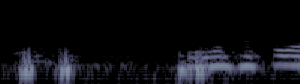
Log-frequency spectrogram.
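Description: Near silence broken by two soft low thumps close together, then a man's muffled voice starting a little past halfway.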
